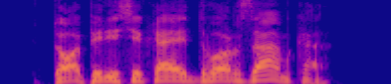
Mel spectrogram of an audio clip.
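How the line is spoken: Sudden curt command. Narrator (Russian): Лан вдруг отрывисто скомандовал

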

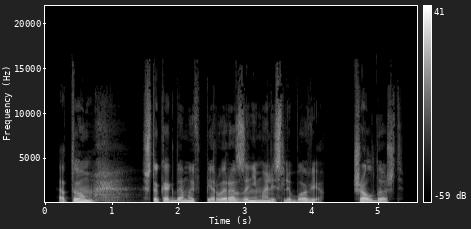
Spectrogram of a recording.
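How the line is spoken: Quiet. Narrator (Russian): тихо ответил он

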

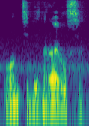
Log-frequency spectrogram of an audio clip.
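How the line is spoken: Casual, matter-of-fact tone. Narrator (Russian): произнес незнакомец будничным тоном

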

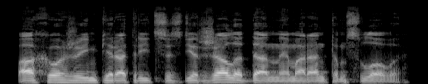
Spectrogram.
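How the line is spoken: Quiet. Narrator (Russian): тихо сказал быстрый Бен

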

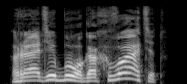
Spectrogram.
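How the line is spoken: Shouted. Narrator (Russian): выкрикнул он

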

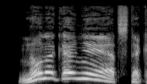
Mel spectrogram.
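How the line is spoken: Shouted. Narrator (Russian): крикнул Ламберт

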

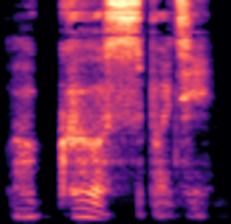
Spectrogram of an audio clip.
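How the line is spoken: Breathless exhale. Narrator (Russian): выдохнул Ингелман

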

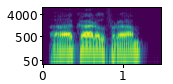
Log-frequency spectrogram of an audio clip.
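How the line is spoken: Plain. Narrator (Russian): спросил Марш

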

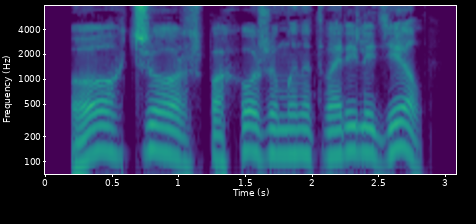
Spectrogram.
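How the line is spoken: Girl moaning. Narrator (Russian): простонала девушка

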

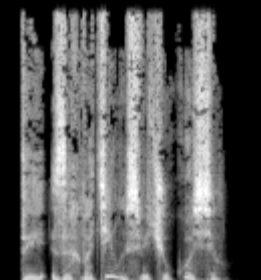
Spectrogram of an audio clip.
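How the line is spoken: Whisper. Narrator (Russian): Она прошептала это

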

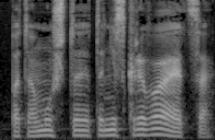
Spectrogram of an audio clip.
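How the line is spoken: Muttering. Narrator (Russian): пробормотал писатель

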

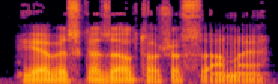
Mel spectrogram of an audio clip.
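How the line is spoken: Grumbled under breath. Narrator (Russian): буркнул под нос доктор

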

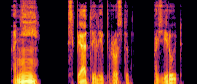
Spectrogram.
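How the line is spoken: Plain. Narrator (Russian): спросил Раст Петрович

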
